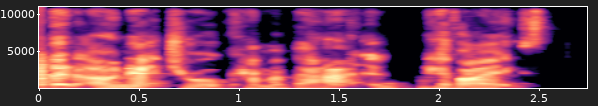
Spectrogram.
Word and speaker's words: Au Natural: your background right so oh natural skin food yes you have pronounced it properly it is spelt a u which is a little bit confusing but it is pronounced o h and o natural is o is the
